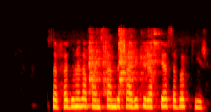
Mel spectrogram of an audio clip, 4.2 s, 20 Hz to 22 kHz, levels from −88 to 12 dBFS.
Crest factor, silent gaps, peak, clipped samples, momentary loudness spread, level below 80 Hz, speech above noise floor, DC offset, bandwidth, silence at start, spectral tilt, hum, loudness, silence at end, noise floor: 16 dB; none; -6 dBFS; under 0.1%; 7 LU; -72 dBFS; 59 dB; under 0.1%; 8 kHz; 1.05 s; -3.5 dB/octave; none; -21 LUFS; 0.1 s; -80 dBFS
